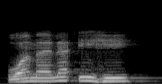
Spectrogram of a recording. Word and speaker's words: وملئه: لاحظ كيف كتبت كلمة وملئه، وملئه. لاحظ هذه الياء الرمادية، ميزها لك مصحف التجويد بهذا اللون الرمادي إشارة إلى أنها لا تلفظ، وهي من زيادات الرسم العثماني.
